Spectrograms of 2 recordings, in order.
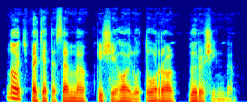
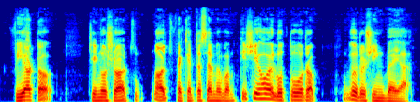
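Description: First: Said in the usual way. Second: Character describing. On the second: A narrator's reading. Rover describes the stranger. (a szereplő hangján, élénken)

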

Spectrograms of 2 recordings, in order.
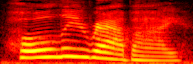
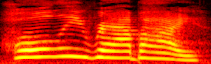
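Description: First: High, louder grateful call; joyful cry. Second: High, loud, slow desperate cry; shrieking plea. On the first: Poor man returning to thank the rabbi, joyful. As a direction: burst in overflowing with thanks. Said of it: "he cried". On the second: Poor man bursting in on the rabbi, shrieking for help. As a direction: throw yourself at the rabbi's mercy. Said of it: "he shrieked". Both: A narrator's reading.

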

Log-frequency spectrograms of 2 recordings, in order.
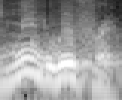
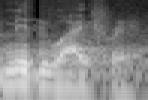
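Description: First: "midwifery" firmly as mid-WIFF-ree, louder; correct pronunciation. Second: "midwifery" said as mid-ee-WIFE-ree; mispronunciation. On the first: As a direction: say midwifery with a short, emphatic "wiff". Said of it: "It's not midwifery". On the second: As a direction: put a full "wife" inside midwifery. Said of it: "African mispronunciation". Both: Shown as a demonstration.

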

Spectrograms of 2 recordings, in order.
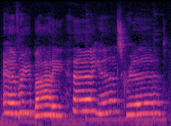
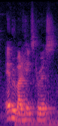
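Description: First: High, slow show-title read; announced title. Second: Said in the usual way. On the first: Shown as a demonstration. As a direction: present it like a TV title card. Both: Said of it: "so I will say".

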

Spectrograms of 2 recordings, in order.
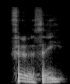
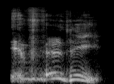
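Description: First: Said in the usual way. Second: Eh, filthy spat out much higher with contempt; hateful filthy. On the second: Shown as a demonstration. Commentator showing how the imam spits out filthy, contemptuous. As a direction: sneer filthy like a dirty word. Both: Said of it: "He did not just say filthy, like".

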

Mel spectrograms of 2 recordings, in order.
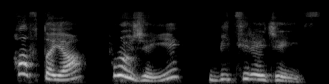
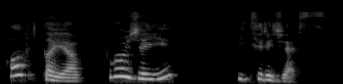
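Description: First: Bitireceğiz sounded out as spelt, bi-ti-re-je-yiz; written form. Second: Bitireceğiz shortened to bi-ti-ri-jez; spoken contraction. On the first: Teacher reads out the example sentence, written form. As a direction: say every written syllable of bitireceğiz, full -eceğiz. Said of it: "Tabii ki böyle söylemiyoruz". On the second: Teacher models everyday pronunciation, bitireceğiz as bitiricez. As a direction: contract the ending of bitireceğiz to -ijez. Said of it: "Nasıl telaffuz edeceğiz?". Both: Shown as a demonstration.

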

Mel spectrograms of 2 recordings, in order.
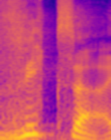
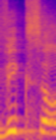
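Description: First: "Wichser" with a long buzzing W; long forceful W. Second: Said in the usual way. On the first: Shown as a demonstration. Teacher contrasting two takes, forceful long-W "Wichser". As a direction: drive "Wichser" up from the depths, W held. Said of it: "kommt aus der Tiefe heraus". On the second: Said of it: "das ist ein Unterschied".

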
